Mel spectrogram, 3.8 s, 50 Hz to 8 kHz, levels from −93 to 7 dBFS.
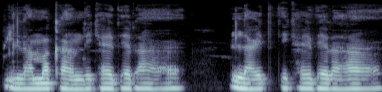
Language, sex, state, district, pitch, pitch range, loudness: Hindi, male, Bihar, Patna, 125 Hz, 120-130 Hz, -17 LUFS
